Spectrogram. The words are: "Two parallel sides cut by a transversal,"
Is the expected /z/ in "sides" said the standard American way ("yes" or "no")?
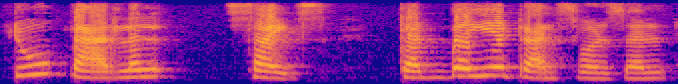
no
